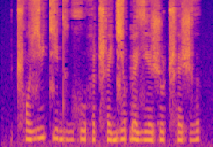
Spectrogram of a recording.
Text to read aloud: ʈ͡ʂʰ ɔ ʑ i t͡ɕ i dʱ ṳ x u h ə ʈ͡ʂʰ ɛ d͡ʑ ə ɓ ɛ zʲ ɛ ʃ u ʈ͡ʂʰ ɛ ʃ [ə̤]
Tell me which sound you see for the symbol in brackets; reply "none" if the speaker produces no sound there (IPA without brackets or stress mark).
ə̤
